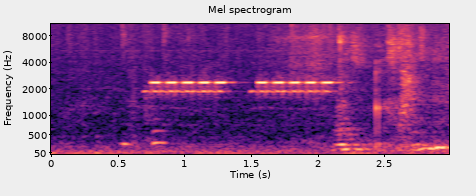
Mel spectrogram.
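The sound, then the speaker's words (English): A mobile phone rings with two bursts of a rapid, high-pitched electronic trill, each lasting under a second. Voices start up just as the second ring ends. “Whose phone is that? That's the second time it's gone off.”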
